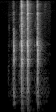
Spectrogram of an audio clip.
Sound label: rotary control short quick turn soft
